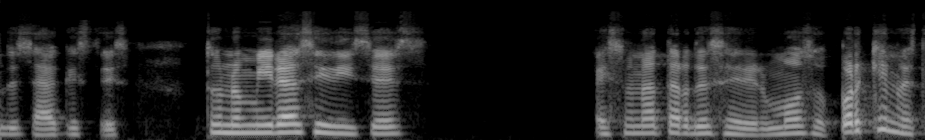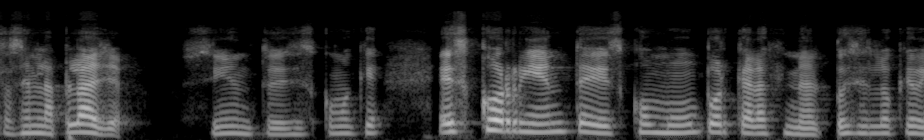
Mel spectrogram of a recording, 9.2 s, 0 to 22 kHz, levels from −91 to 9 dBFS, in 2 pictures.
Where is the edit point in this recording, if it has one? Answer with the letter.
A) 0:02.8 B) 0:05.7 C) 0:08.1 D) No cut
A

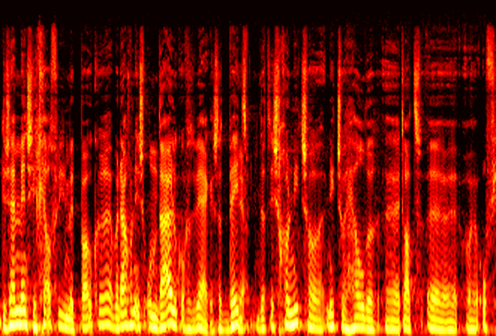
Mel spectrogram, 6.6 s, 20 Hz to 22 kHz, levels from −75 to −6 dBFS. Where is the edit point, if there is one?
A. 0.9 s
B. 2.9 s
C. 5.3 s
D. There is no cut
C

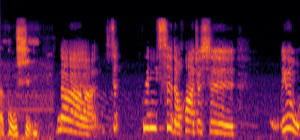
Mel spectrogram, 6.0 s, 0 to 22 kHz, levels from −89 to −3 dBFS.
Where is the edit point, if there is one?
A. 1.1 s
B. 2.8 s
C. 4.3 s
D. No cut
A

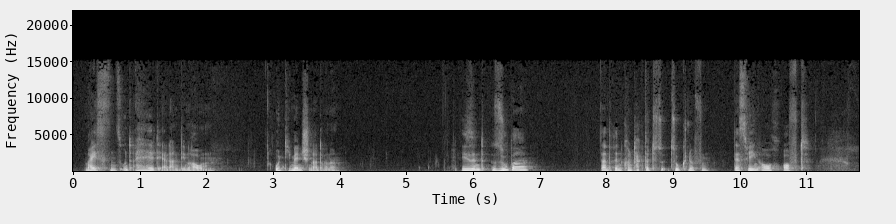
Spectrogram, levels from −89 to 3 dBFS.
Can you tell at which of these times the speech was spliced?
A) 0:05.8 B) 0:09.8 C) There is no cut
A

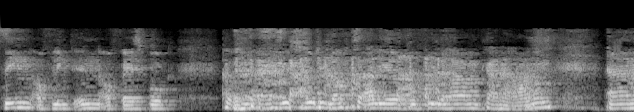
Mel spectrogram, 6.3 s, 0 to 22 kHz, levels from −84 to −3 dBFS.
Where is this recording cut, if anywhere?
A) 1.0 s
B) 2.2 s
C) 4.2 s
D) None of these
B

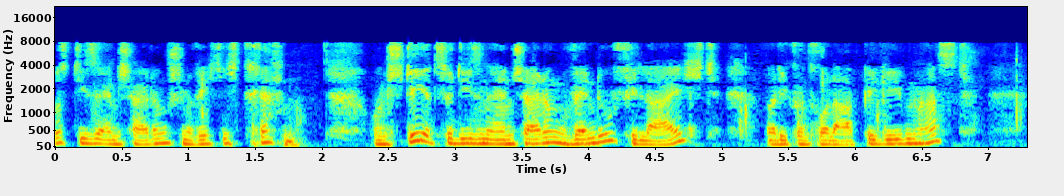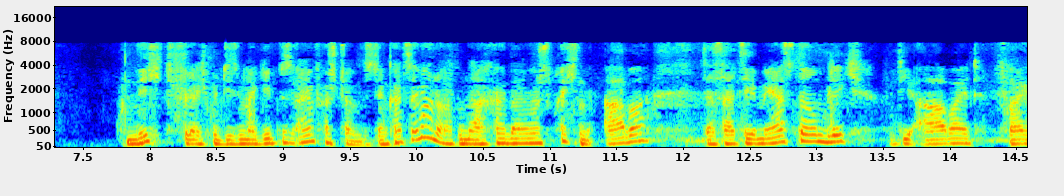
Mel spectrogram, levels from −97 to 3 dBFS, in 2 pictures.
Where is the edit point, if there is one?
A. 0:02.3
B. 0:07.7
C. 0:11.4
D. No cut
D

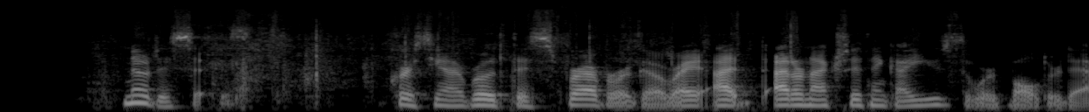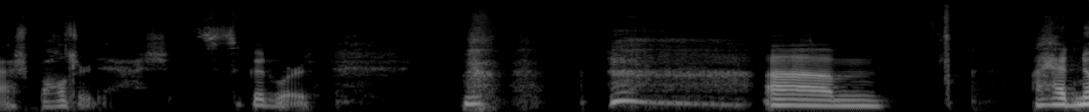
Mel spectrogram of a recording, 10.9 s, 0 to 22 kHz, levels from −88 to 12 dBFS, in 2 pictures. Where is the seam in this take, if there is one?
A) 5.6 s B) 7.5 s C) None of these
B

